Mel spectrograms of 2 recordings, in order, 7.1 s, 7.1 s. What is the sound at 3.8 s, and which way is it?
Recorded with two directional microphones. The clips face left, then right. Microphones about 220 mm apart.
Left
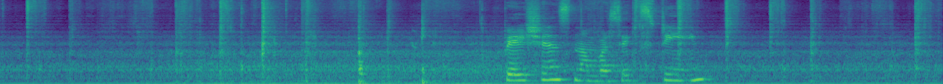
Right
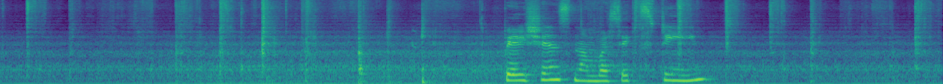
Speech, 45° right (ahead or behind).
